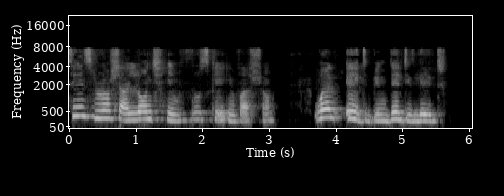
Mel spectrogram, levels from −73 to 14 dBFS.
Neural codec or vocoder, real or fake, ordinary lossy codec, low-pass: codec, 16 kHz in and 24 kHz out, 1.1 kbps, FireRedTTS-2 codec; fake; AAC, 48 kbps; 7.2 kHz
